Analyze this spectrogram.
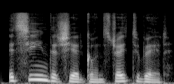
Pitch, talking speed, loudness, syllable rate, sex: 140 Hz, 310 wpm, -16 LUFS, 6.4 syllables/s, male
